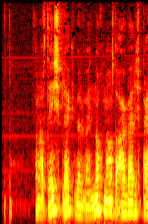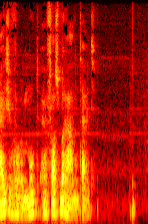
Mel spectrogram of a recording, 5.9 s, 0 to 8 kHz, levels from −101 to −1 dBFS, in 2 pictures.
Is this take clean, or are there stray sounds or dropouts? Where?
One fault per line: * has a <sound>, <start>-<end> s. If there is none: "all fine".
all fine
